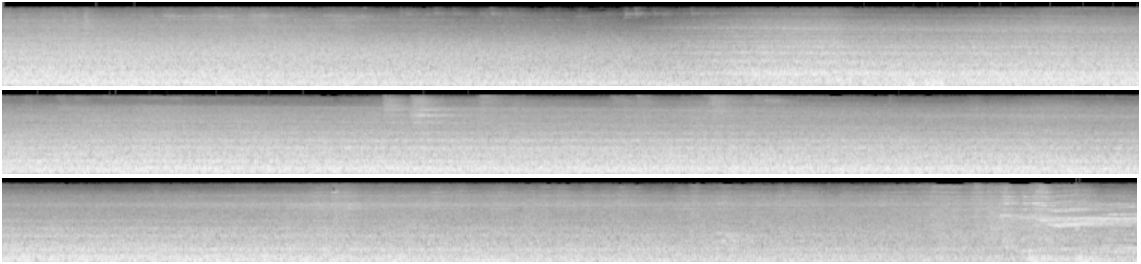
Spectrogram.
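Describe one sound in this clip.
A subway train rumbles and roars loudly past a platform in an echoing station.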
